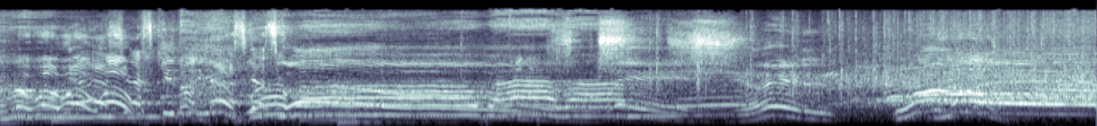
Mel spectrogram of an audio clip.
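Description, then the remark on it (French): An audience claps steadily after a verse of a song, in a dense wash of noise, mixed with voices and cheering that rise and fall over it, swelling again toward the end. “N'applaudissez pas ce contenu, c'est hérétique.”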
